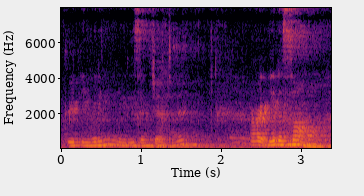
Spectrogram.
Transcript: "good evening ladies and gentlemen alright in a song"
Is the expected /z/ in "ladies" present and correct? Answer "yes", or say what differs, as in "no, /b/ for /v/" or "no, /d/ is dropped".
yes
